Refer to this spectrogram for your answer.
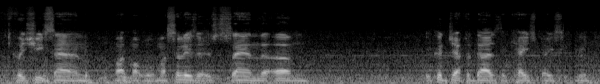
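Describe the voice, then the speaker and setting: Over noticeable background noise and audible room echo, a man speaks in a very deep, low pitch with ordinary pitch variation. His pace is fairly quick, broken by long, frequent pauses. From East London. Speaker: YouTuber livestreaming drive. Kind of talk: casual livestream chat. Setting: in a car. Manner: halting, many fillers.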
